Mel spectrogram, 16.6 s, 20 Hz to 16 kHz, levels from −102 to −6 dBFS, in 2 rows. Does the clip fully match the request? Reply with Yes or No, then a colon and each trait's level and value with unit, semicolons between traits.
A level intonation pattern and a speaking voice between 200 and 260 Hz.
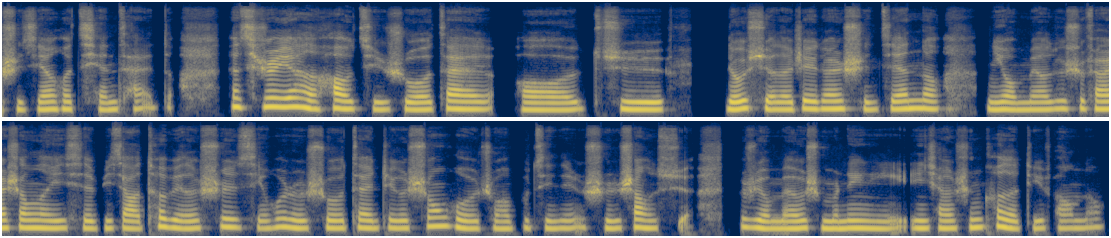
Yes: narrow, 1.6 semitones; high, 205 Hz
